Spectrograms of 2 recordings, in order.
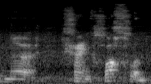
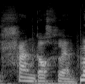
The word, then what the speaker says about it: Llangollen: I think they finally wound up, it was in Llangollen. Is that how you pronounce it? – No, it's actually Llangollen.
